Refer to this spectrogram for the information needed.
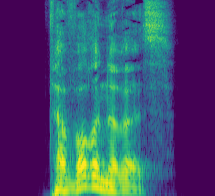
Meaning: strong/mixed nominative/accusative neuter singular comparative degree of verworren
- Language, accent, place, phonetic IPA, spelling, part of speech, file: German, Germany, Berlin, [fɛɐ̯ˈvɔʁənəʁəs], verworreneres, adjective, De-verworreneres.ogg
